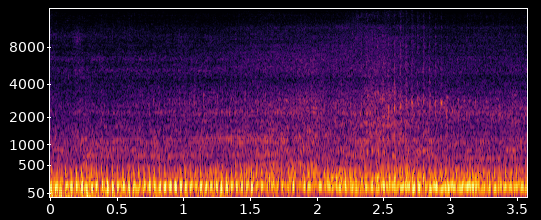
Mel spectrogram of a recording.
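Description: A motorcycle engine runs steadily and loud throughout, a continuous close droning rumble without pauses.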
